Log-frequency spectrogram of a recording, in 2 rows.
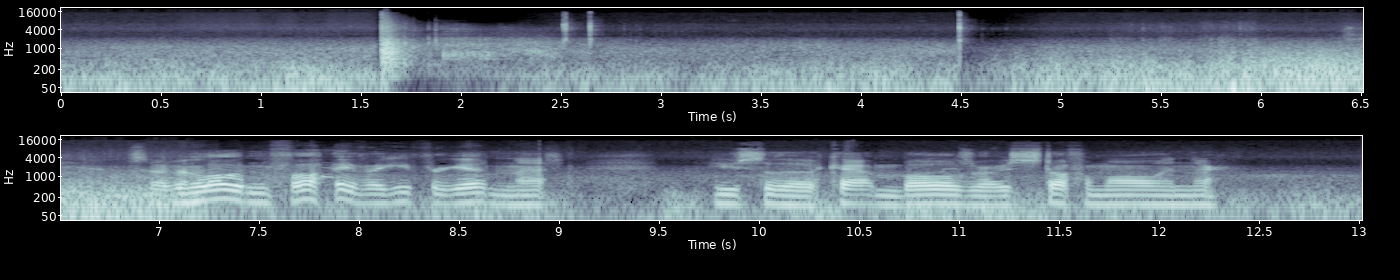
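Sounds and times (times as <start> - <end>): revolver shots: 1.6 - 2.7.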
